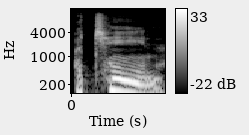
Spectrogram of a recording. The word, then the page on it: attain: American English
